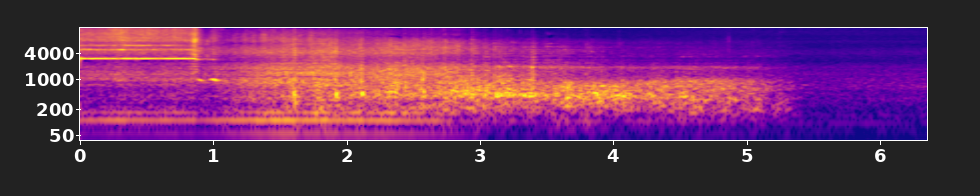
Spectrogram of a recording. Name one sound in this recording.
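Steel wheels clatter on rails close by.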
